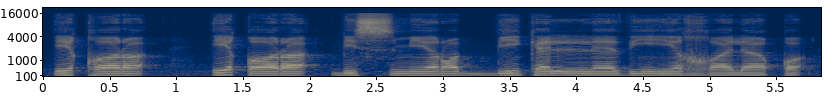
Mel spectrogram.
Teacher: So, ang kaf, kapag nakalagay siya sa dulo, kailangan magbabounce po siya. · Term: huruful qalqala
